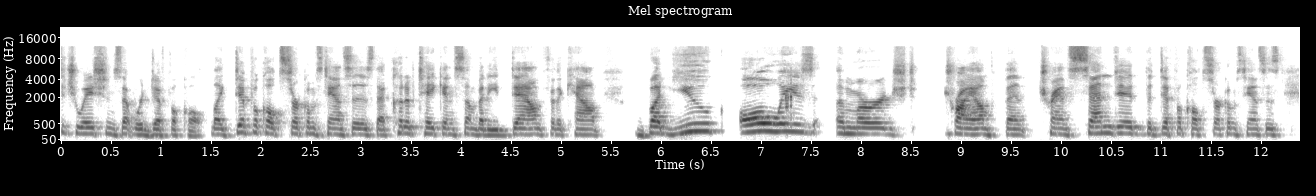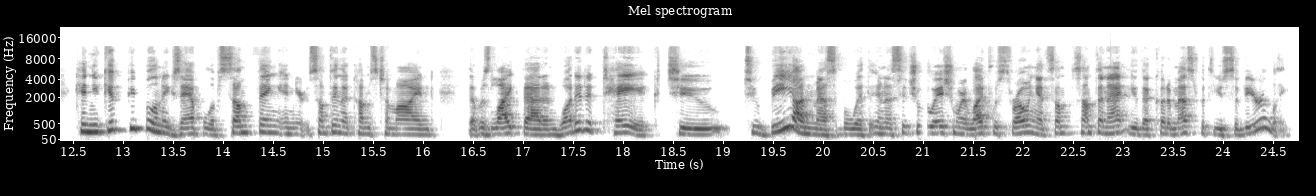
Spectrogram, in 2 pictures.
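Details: Adult woman speaking; normal speech.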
